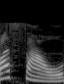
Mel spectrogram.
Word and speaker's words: เสาร์: การันต์ 1 ตัว ค่ะ คำ แรก อ่าน ว่า เสา มี รอ เรือ เป็น การันต์ ค่ะ คำ ที่ สอง คำ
